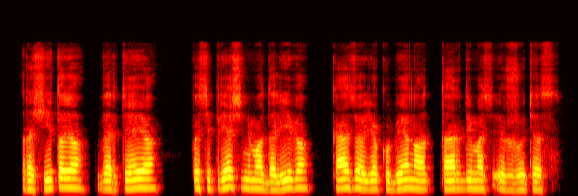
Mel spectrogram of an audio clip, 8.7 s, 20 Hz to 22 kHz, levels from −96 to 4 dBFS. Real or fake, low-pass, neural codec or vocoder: real; 9.9 kHz; none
